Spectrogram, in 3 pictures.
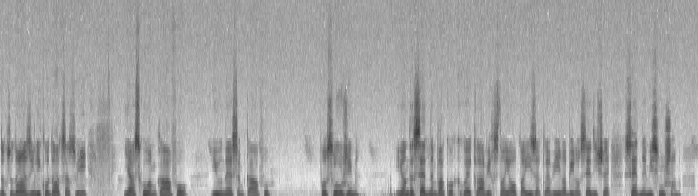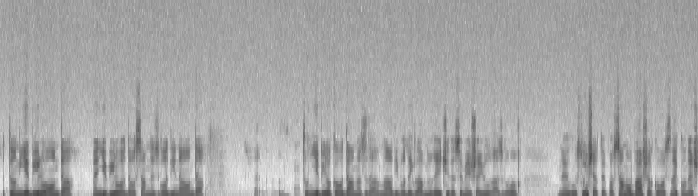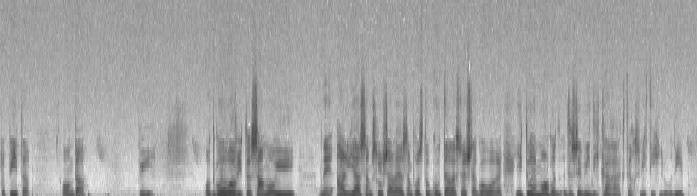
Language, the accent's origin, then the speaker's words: Serbian; Belgrade, Serbia; kod nas dole u staroj našoj kući, u kojoj smo i danas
